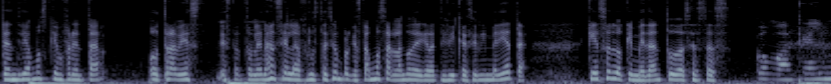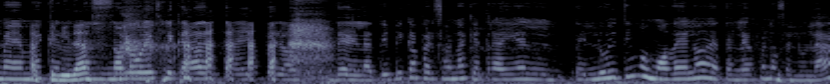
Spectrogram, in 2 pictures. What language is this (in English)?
Spanish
